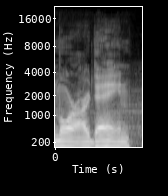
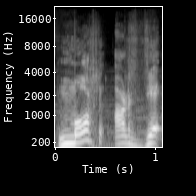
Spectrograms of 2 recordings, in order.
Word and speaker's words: Mor Ardain: through all that in Mor Ardain. Sorry, I think you mean Mor Ardain. I can't. How the fuck do you roll your R's?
